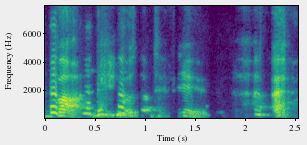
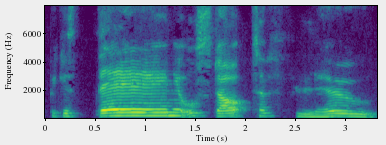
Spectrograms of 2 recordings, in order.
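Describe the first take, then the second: First: Giggling through the line, slow and higher; higher, slow laughing retake. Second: Slow, drawn-out unintended innuendo on flow; slow suggestive drawl on flow; accidentally suggestive. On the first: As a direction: redo it while cracking up at the innuendo. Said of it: "Don't know where that came from". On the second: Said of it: "Oh, that sounded very rude". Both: Real, not acted.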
